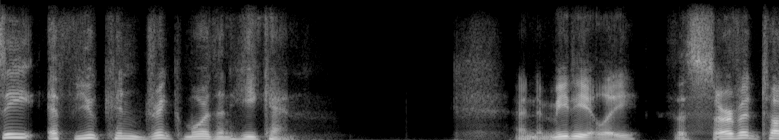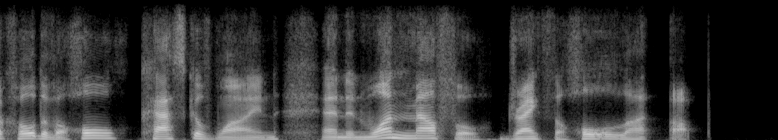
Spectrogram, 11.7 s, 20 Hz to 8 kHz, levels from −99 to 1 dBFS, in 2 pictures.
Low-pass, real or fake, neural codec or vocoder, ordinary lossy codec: 7.2 kHz; fake; codec, 24 kHz, 0.9 kbps, DualCodec; Opus, 24 kbps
